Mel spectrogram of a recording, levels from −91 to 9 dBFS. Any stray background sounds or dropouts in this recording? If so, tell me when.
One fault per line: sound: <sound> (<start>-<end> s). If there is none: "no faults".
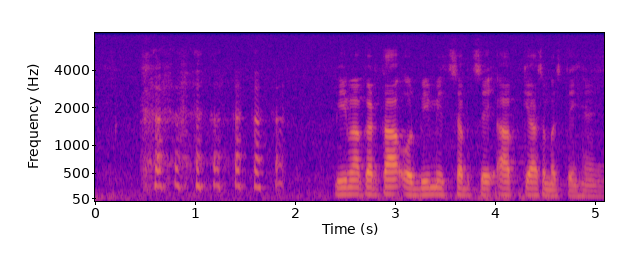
sound: laugh (0.4-1.9 s)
